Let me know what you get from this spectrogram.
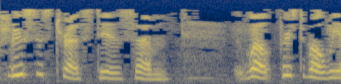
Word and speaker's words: Lucis Trust: What is the meaning of the name Lucis Trust? – Well, first of all, thank you for pronouncing it properly. So many people say Lucis Trust.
